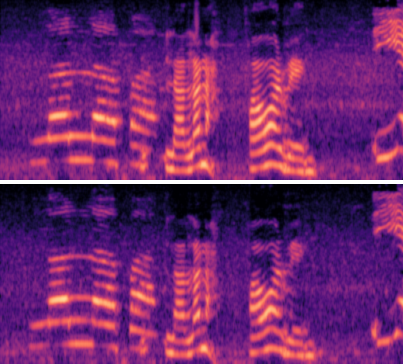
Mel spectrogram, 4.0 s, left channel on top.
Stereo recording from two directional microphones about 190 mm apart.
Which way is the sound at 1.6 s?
Centre (ahead or behind).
